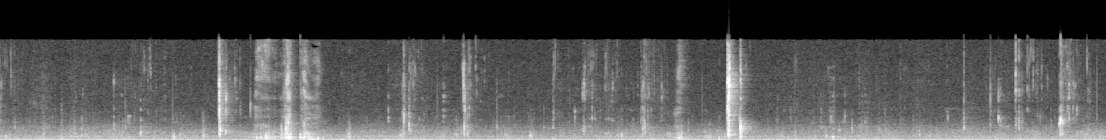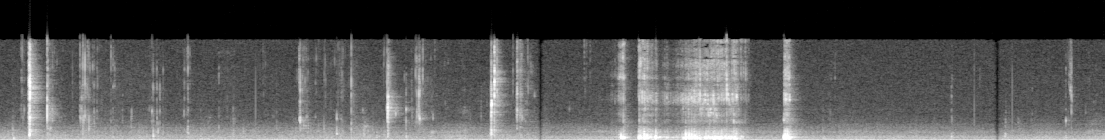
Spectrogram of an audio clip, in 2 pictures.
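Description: Close-miked chewing and mouth sounds of a person eating food picked up by hand, with scattered sharp clicks, over a steady low hum. A louder flurry of sounds comes a few seconds before the end.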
